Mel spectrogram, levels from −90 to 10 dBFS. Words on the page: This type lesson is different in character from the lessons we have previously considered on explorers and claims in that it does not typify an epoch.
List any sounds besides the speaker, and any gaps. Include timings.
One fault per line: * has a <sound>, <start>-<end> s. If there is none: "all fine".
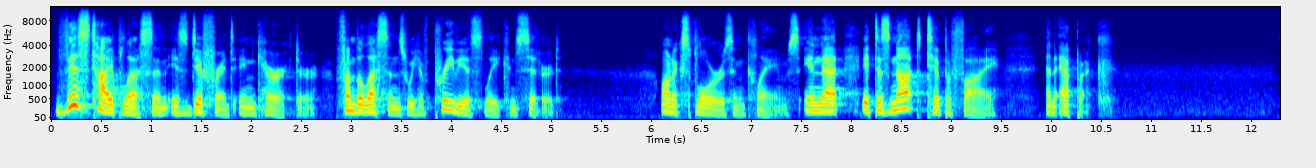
all fine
